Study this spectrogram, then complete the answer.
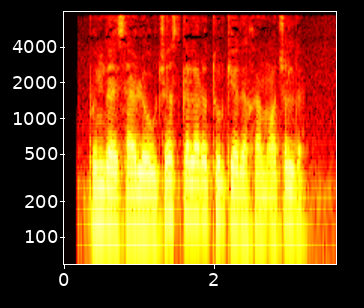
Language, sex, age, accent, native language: Uzbek, male, 18-24, Sirdaryo, Uzbek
